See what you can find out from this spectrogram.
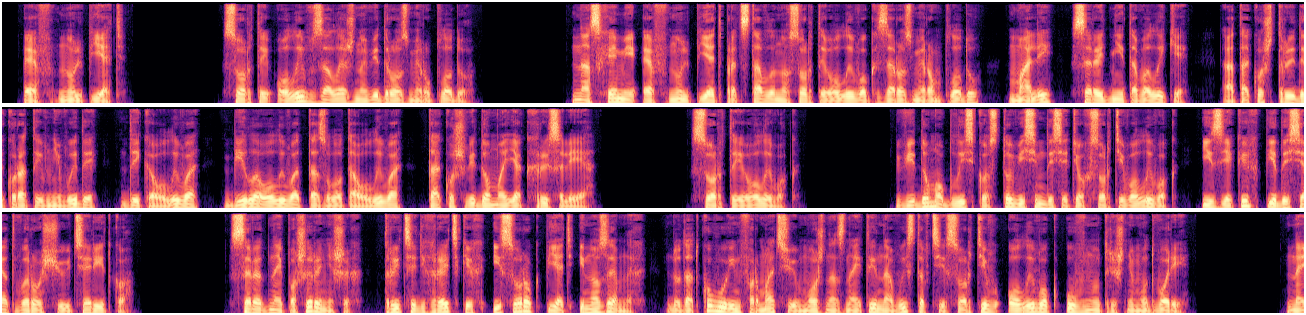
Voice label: ukrainian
